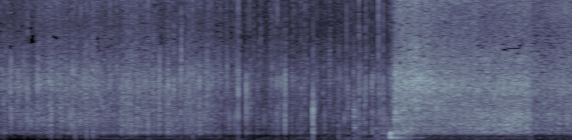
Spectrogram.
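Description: Spices crackling and sizzling in hot mustard oil in an aluminium kadai, with a few clicks and spatula scrapes. About three seconds in the sizzle turns suddenly louder and fuller as chopped vegetables fry and are stirred in the kadai.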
